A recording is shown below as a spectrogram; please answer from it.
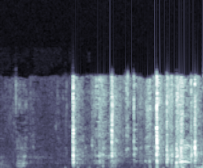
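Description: A skateboard knocks sharply on concrete about two-thirds of a second in, followed by a few more short clattering knocks, then voices rise into yelling and laughter near the end.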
